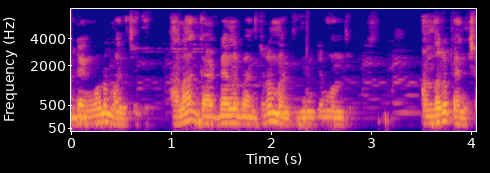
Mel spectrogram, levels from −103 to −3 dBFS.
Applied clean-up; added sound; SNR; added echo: classical method WPE with log-MMSE.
